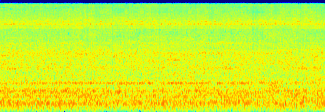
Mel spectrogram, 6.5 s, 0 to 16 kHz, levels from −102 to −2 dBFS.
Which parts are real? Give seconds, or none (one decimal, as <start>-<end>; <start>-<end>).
0.0-1.6; 4.5-5.0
